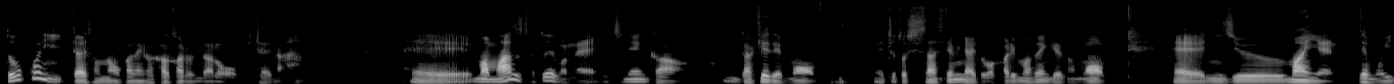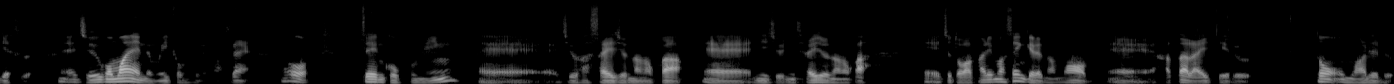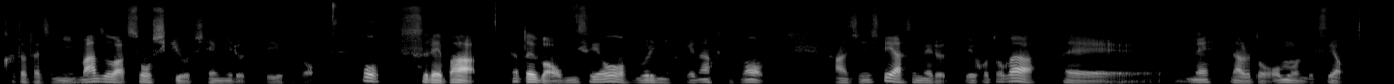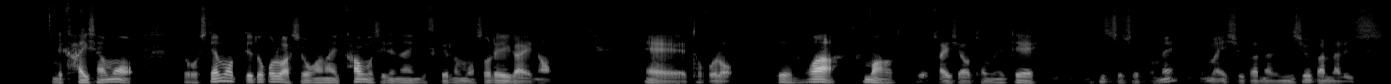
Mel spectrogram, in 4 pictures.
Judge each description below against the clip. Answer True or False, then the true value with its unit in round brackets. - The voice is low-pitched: True (100 Hz)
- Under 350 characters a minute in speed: True (290 characters per minute)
